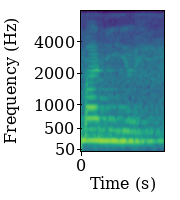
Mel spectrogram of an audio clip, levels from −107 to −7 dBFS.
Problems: constant background noise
